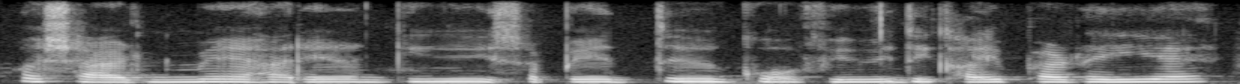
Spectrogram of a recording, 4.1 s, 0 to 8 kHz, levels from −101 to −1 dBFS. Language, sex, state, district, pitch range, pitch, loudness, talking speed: Hindi, female, Uttar Pradesh, Lalitpur, 230-245 Hz, 235 Hz, -15 LUFS, 190 wpm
